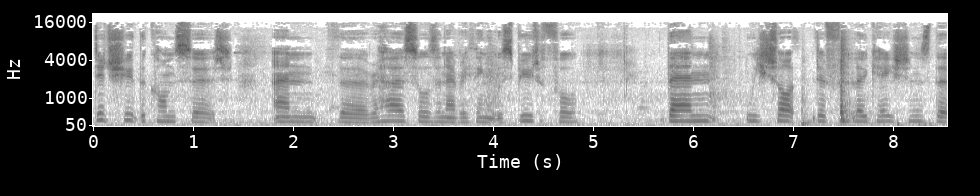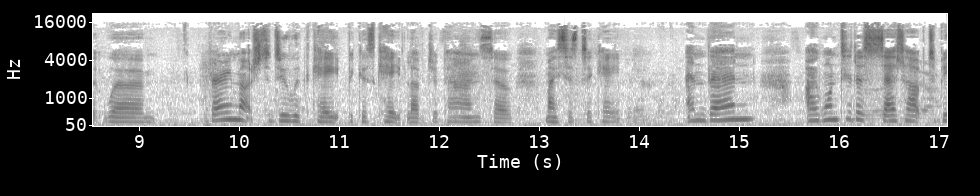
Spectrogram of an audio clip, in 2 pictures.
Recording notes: in Cannes to bring listeners the sounds of the world's most glamorous and influential film festival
